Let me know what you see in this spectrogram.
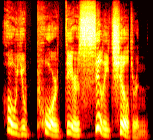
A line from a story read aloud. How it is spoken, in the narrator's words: my wife cried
